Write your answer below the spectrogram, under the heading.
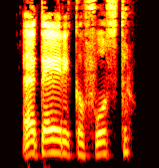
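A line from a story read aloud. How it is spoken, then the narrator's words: Stern male northern-accented question. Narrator (Russian): Строго спросил мужской голос с северным акцентом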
